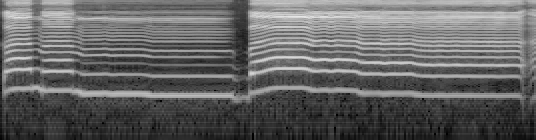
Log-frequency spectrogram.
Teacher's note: با کو 5 الف کے برابر کھینچنا ہے، مد ہے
